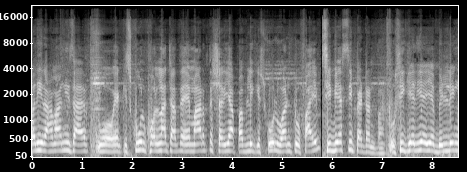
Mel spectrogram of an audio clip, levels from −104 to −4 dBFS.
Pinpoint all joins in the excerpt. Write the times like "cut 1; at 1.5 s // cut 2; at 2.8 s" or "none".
cut 1; at 1.2 s // cut 2; at 5.8 s // cut 3; at 7.0 s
